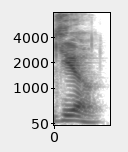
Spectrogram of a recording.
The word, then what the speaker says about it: Gyo: Master Wing said it and he said Gyo. So I think I'm saying it right.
